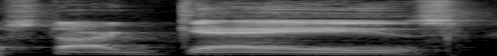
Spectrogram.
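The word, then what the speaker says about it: Stargayze: so and uh Mecca it is spelled s-t-a-r-g-a-y-z-e um so star gays um and basically it the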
